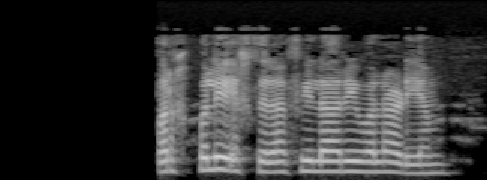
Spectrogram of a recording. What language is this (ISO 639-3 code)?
pus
